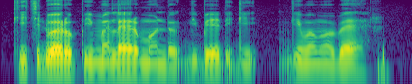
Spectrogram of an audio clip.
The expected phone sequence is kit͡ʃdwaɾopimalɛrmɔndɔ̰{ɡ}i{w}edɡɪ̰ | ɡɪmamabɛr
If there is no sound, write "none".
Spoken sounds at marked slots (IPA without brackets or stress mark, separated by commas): ɡ, b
